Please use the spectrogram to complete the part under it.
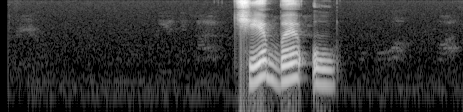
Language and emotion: Russian, neutral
